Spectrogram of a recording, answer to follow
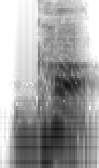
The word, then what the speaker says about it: घ: क्या आता है घ अब दोस्तों इसके उच्चारण में देखो थोड़ा जोर लग रहा है घ यानी कि ध्वनि थोड़ी चेंज हो रही है ग की तरह उच्चारण हो रहा है लेकिन घ यानी कि थोड़ी धवनी मेंगा उच्चारण में फरक रहा है घ यानी कि घंटा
